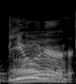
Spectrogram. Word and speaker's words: Buhner: Bronner's. – No, Buhner. – Close.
